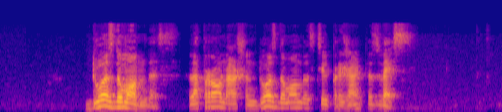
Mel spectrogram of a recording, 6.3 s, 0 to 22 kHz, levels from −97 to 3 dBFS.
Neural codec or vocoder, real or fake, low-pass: vocoder, 22.05 kHz, 80 mel bands, WaveNeXt; fake; 9.9 kHz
